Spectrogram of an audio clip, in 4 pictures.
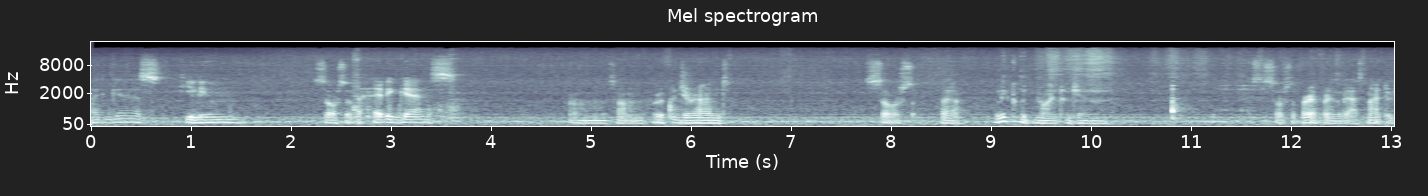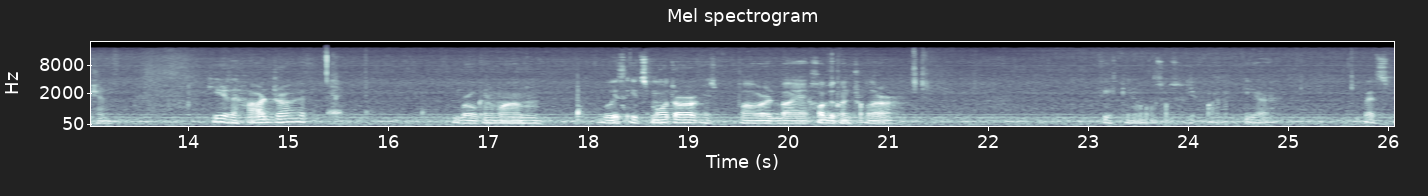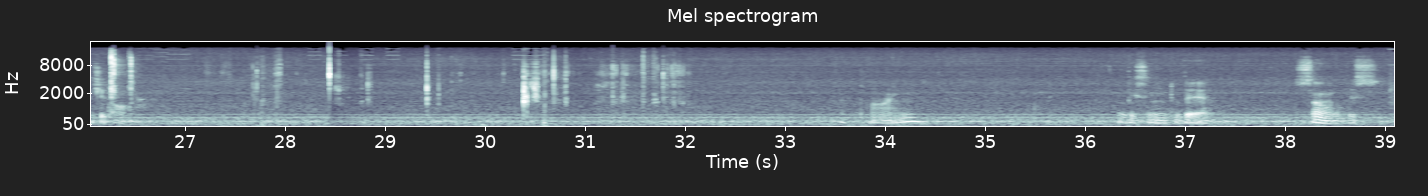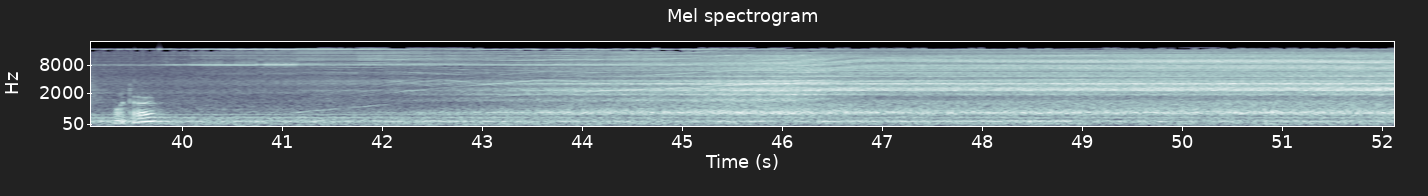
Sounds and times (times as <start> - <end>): Speech: 0.0 - 1.6, 2.2 - 3.8, 4.8 - 6.5, 7.8 - 10.3, 11.5 - 13.4, 14.2 - 15.6, 16.6 - 21.2, 23.1 - 25.0, 25.7 - 26.6, 33.6 - 34.5, 36.3 - 37.4, 38.1 - 39.8.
